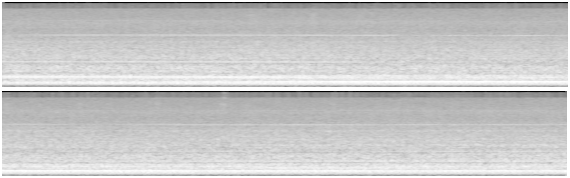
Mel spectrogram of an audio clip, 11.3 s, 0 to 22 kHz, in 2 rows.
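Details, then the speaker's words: Miele W562 washing machine, extreme suds overdose test, final spin slowly climbing past 1,200 toward 1,300 rpm: a steady, even high-pitched whirr with no knocking, thumping or grinding. Normal high-speed spin. "Nice mix of colors in there. 1,200 very slowly climbs."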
